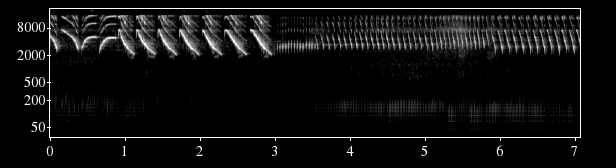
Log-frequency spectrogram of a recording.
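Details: Canary singing continuously, recorded as master audio to prompt silent and young birds to sing: loud drooping whistled sweeps, a short steady buzzy tone, then a quick, fine, even trill.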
